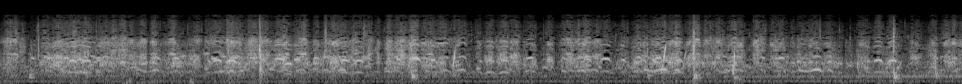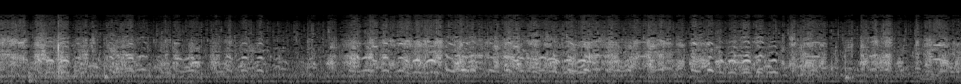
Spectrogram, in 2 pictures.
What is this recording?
Phoenicopterus ruber, flamingos birds in Ría Lagartos, Yucatán, México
